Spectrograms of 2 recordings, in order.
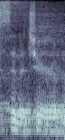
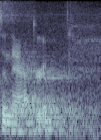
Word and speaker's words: Sennacherib: Looks like Sennacherib if you pronounce it phonetically, but it's pronounced Sennacherib.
